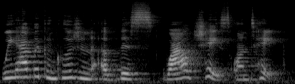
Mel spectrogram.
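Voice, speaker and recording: A woman plays a TV news anchor in a comedy sketch. The voice is high, the delivery formal and scripted, and the room rings with echo. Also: animated, normal speed, sharp tone. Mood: newsy. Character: Jill, female fairy tale TV news anchor. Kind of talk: mock TV newscast, scripted. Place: indoor studio set. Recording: echoey room.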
